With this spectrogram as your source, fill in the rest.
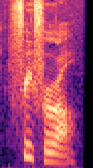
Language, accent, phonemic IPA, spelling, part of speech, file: English, US, /ˈfɹiːfɚɔːl/, free-for-all, noun / adjective, En-us-free-for-all.ogg
- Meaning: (noun) 1. Chaos; a chaotic situation lacking rules or control 2. A deathmatch, sometimes specifically one in which every player is pitted against all the others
